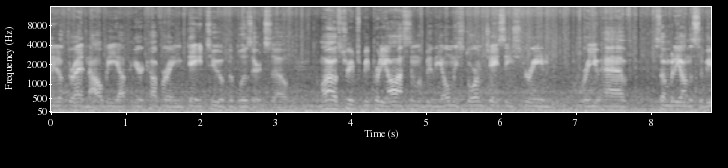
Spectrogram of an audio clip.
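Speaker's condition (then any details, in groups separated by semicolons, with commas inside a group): No condition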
